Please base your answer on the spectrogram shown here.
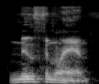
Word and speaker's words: Newfoundland: you pronounce it it's new as in like a new item new finn as a fish fin and then lan without the d newfoundland new finland newfoundland yeah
